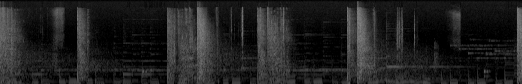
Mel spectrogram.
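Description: Gunfire from a colonist in RimWorld blasting a hydroponics basin: several sharp, loud shots in irregular bursts, each snapping out over a low steady hum.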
